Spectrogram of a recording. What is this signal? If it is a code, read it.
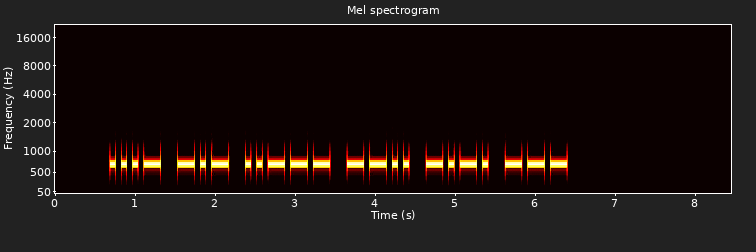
Morse code, heard as a keyed tone, about 17 wpm, 700 Hz. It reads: VK2ZCO
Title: DXCC-100 Call Signs - 6 Characters - 17wpm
